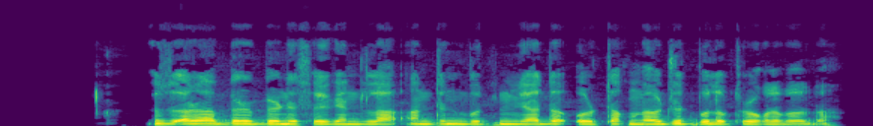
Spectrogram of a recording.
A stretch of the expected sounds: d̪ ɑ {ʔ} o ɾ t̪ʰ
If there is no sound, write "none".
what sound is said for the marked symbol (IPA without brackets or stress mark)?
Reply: ʔ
